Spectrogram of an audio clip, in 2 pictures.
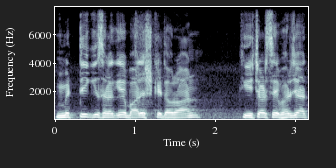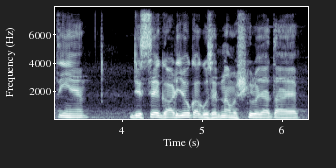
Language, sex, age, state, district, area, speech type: Urdu, male, 18-30, Uttar Pradesh, Saharanpur, urban, spontaneous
